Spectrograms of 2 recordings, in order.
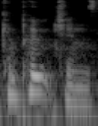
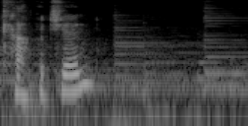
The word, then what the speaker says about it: capuchin: think let's build the capuchin enclosure here so also i'm 99 sure that it's pronounced capuchin and not cappuccin because kappa chin sounds too much like cappuccino but wait what okay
